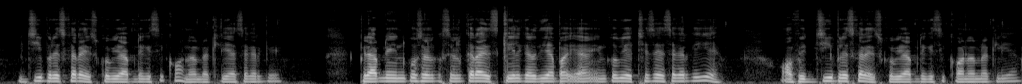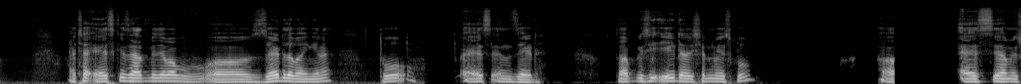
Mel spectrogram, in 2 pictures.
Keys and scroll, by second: 0.0 g, 4.6 s, 7.9 g, 10.7 s, 13.4-19.1 typing, 19.1 ctrl+z.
